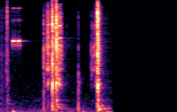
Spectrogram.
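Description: DSLR camera sounds: a short high autofocus-style beep, then three sharp shutter clicks about half a second apart, cutting off suddenly after about a second and a half.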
